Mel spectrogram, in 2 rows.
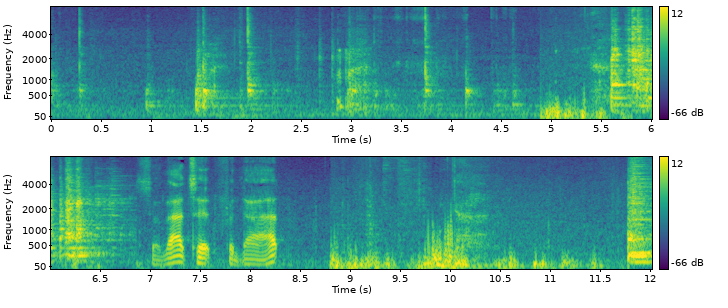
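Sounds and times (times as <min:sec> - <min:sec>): metal clicks and knocks: 0:00.0 - 0:04.8
metal parts clattering: 0:05.6 - 0:06.9.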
